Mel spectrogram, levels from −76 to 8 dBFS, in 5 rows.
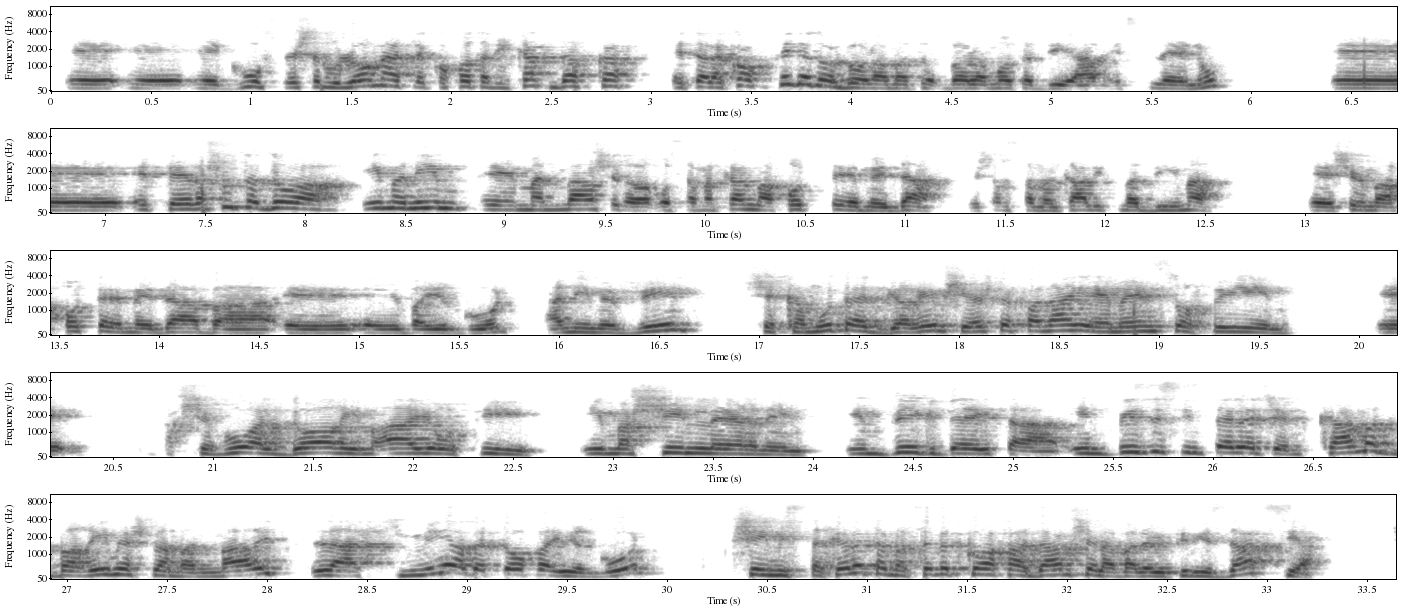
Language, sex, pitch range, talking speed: Hebrew, male, 170-225 Hz, 130 wpm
